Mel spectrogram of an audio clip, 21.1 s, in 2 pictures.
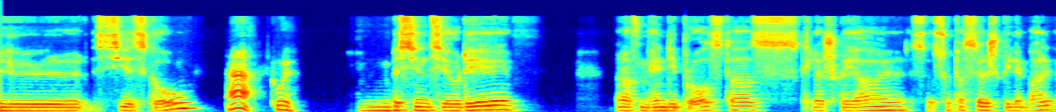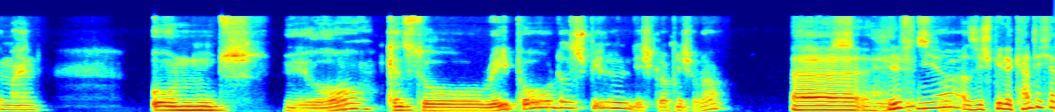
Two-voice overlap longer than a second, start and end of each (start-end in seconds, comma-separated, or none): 18.8-20.2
